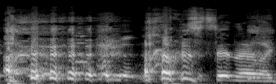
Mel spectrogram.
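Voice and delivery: high, slow words squeezed through laughter; laughing hard. Real, not acted. Telling co-host about the credits, helpless high laughter. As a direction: barely get it out for laughing. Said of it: "I started scream laughing".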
